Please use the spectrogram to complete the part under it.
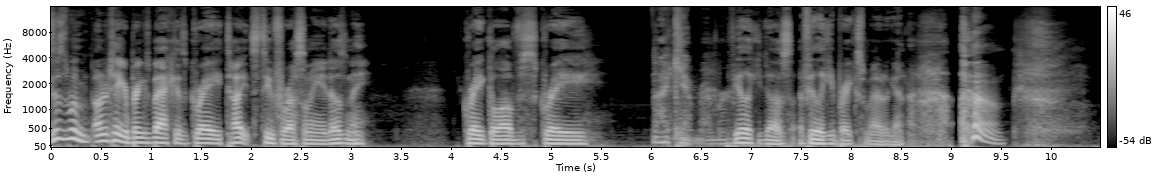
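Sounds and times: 
speech: 0:00.0 - 0:03.2, 0:04.1 - 0:10.4
person clearing throat: 0:09.1 - 0:09.6
breathy noisy exhale: 0:09.6 - 0:10.4.

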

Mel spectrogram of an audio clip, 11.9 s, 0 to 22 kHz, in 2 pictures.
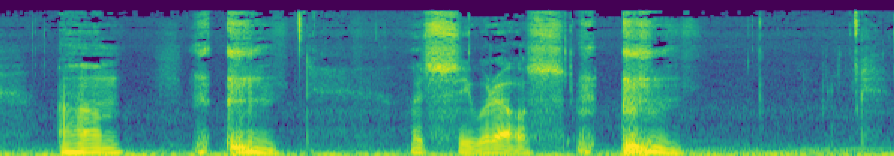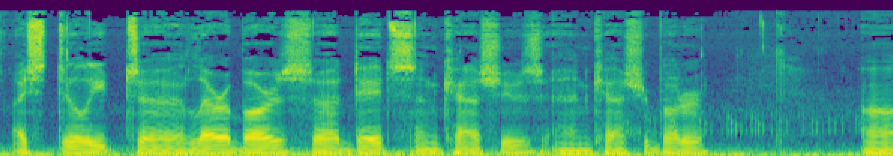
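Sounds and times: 
speech: 0:00.4 - 0:02.0, 0:02.7 - 0:04.6, 0:06.0 - 0:10.8, 0:11.7 - 0:11.9
person clearing throat and coughing up phlegm: 0:01.3 - 0:01.9, 0:03.8 - 0:04.6.

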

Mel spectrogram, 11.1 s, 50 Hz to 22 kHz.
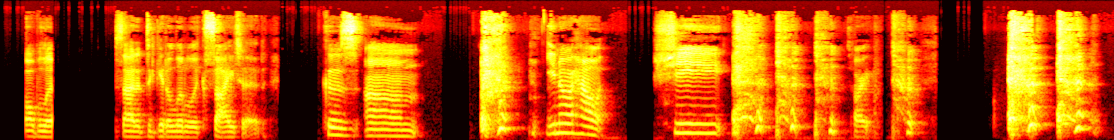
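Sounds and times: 
speech: 0:00.2 - 0:00.6, 0:01.2 - 0:07.6, 0:08.5 - 0:09.2
person coughing: 0:04.8 - 0:05.4, 0:07.3 - 0:09.3, 0:10.1 - 0:11.1.

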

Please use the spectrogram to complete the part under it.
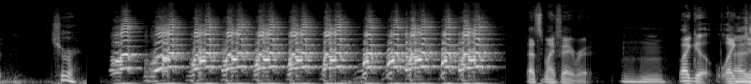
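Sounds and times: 
speech: 0:00.5 - 0:03.5, 0:05.3 - 0:07.4
goose call blown in rolling honking double clucks: 0:01.1 - 0:05.0.

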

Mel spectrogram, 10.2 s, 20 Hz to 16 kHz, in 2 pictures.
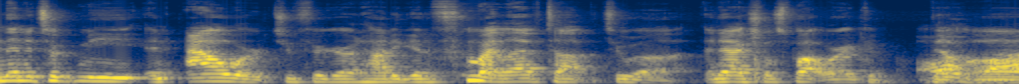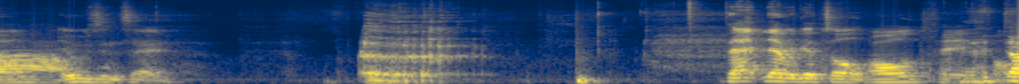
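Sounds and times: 
speech: 0:00.0 - 0:06.0, 0:06.9 - 0:07.4, 0:08.7 - 0:10.1
loud drawn-out burp: 0:06.9 - 0:07.6.

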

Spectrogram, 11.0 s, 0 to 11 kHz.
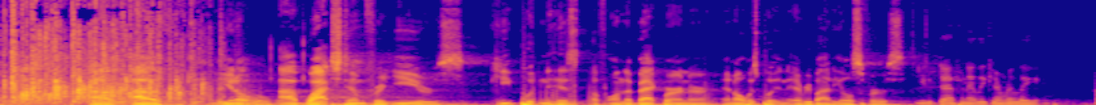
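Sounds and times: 
small crowd applauding: 0:00.0 - 0:03.2
speech: 0:00.9 - 0:10.9.

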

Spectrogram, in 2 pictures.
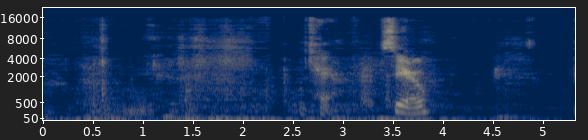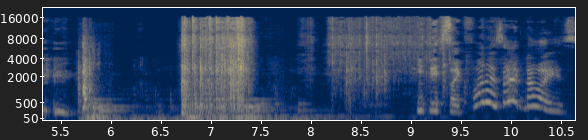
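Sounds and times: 
speech: 0:02.8 - 0:04.0, 0:05.3 - 0:06.2, 0:09.0 - 0:10.6
deck of cards being shuffled: 0:08.1 - 0:09.4.

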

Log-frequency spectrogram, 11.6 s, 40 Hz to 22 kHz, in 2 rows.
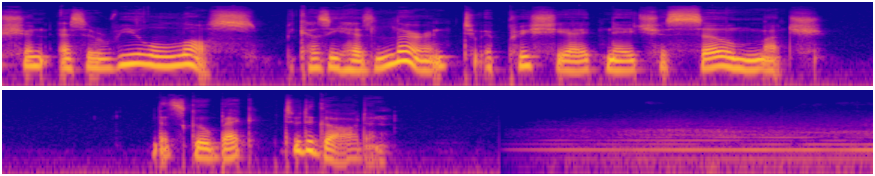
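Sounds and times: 
speech: 0:00.0 - 0:05.5, 0:06.8 - 0:08.4
propeller aeroplane droning overhead: 0:09.2 - 0:11.6.

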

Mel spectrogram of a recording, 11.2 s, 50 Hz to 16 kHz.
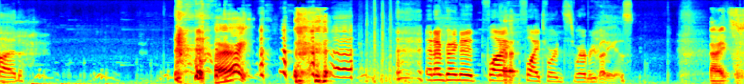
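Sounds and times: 
speech: 0:00.0 - 0:00.9, 0:03.0 - 0:09.6, 0:10.2 - 0:11.1
doves cooing: 0:00.0 - 0:02.9, 0:05.3 - 0:06.3
laughter: 0:02.6 - 0:06.4.

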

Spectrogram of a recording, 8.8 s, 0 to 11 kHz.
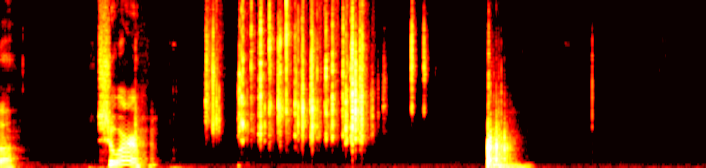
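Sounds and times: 
speech: 0:00.0 - 0:00.3, 0:01.2 - 0:02.0
dice rattling in a cup or hand: 0:02.6 - 0:05.4.

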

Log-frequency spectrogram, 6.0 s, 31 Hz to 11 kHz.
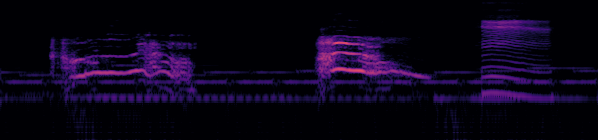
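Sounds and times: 
dog howling: 0:00.5 - 0:02.0, 0:03.2 - 0:04.4.

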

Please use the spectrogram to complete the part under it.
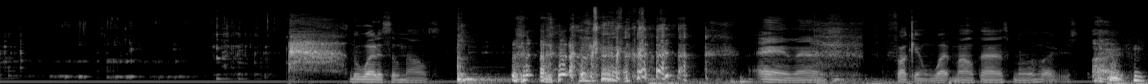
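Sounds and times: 
water dripping and splashing: 0:00.0 - 0:03.4
low electrical hum: 0:00.0 - 0:11.4
speech: 0:03.5 - 0:04.5, 0:05.2 - 0:11.4
laughter: 0:05.1 - 0:07.2.

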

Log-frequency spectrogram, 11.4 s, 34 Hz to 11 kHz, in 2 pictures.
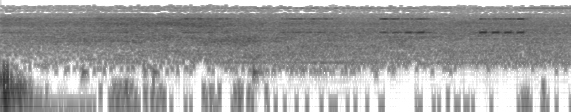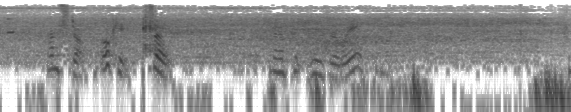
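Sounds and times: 
vacuum cleaner running: 0:00.0 - 0:11.4
timer alarm beeping in hall: 0:01.8 - 0:06.0
speech: 0:06.2 - 0:07.6, 0:08.4 - 0:09.9.

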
